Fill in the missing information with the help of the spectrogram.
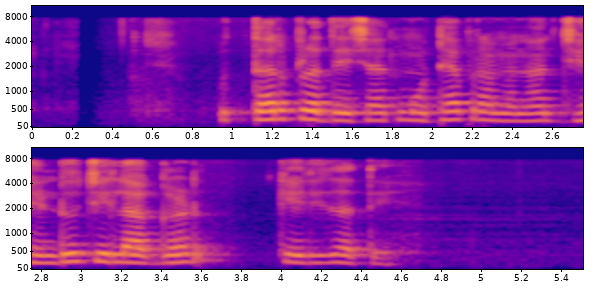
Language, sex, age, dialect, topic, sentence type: Marathi, female, 18-24, Varhadi, agriculture, statement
